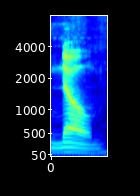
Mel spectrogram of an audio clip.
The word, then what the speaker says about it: gnome: still cool Max gnome it's a gnome the g is silent you stupid [ __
